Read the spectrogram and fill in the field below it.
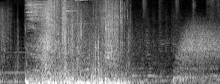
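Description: A Bombarda blast spell from the Hogwarts Legacy game goes off as one sudden loud boom. A roaring, crackling rumble follows for about two seconds and fades, then a softer hissing swell comes near the end.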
